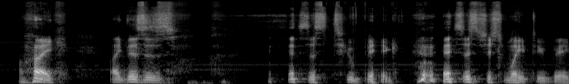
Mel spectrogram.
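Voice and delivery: words broken up by helpless giggling. Putting up something absurdly big, the speaker can't stop giggling. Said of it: "I just can't stop giggling".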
